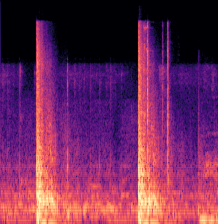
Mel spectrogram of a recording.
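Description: Two sharp sniper rifle shots ring out about a second and a half apart in the Rainbow Friends gun mod video game, each a loud crack with a trailing decay over a low background hum.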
